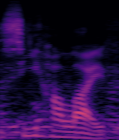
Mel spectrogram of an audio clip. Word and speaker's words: Xihalife: I guess it's, what's the correct way to pronounce it? It's Xihalife.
